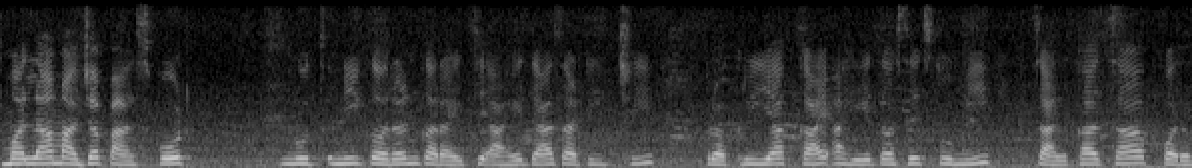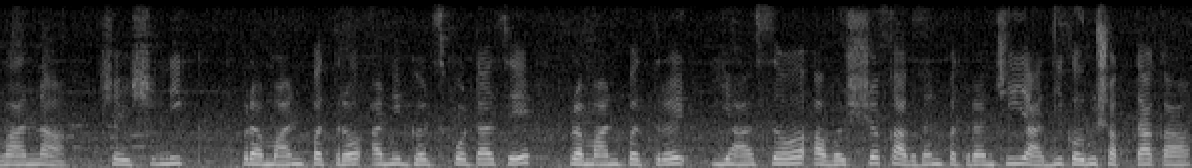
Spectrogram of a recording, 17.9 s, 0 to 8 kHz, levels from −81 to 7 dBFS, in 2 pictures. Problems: constant background noise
